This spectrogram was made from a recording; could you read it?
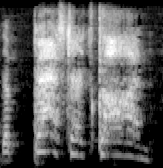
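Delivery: mock very high, angry shouted rock vocal. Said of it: "he's shouting".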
